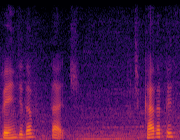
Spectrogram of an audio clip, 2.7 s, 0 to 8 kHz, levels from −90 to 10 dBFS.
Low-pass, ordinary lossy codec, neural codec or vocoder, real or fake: none; none; none; real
